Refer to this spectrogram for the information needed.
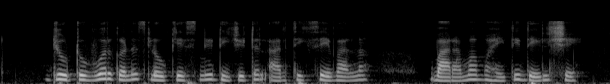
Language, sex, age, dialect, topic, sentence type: Marathi, female, 25-30, Northern Konkan, banking, statement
